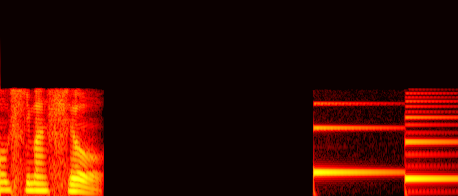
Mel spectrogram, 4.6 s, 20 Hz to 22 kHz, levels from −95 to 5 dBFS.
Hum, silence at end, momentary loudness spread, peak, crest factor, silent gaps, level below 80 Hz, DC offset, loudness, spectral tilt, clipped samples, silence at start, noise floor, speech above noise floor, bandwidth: none; 0 s; 11 LU; -10 dBFS; 18 dB; 1.04-3.11 s; -60 dBFS; under 0.1%; -26 LUFS; -11 dB/octave; under 0.1%; 0 s; under -90 dBFS; over 66 dB; 3.6 kHz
